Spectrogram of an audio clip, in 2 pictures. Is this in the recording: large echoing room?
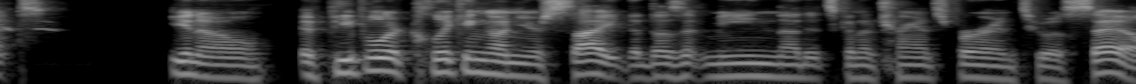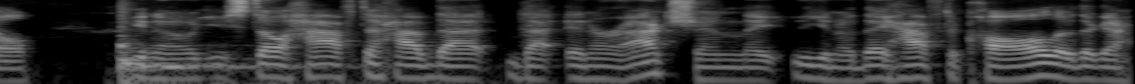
no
